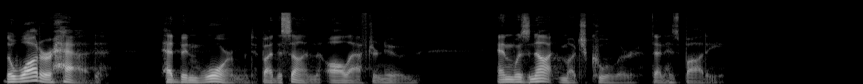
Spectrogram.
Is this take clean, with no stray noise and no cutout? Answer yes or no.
yes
